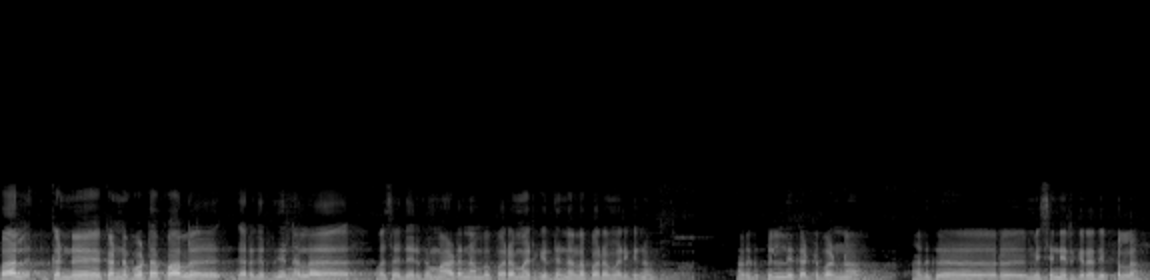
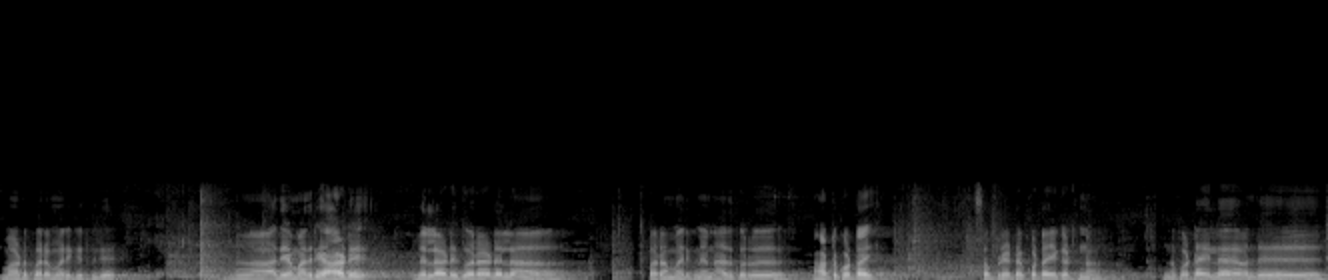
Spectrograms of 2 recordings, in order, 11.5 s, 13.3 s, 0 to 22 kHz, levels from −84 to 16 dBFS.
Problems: none marked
